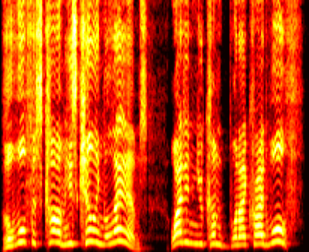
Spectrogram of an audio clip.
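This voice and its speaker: A man reading a storybook, voicing a bored young shepherd boy who yells for help high and loud. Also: expressive, moderate pace. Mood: frantic yelling.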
